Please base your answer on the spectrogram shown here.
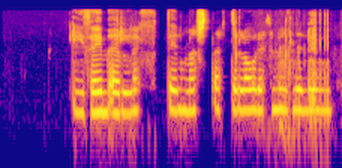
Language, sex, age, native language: Icelandic, male, 14, Icelandic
